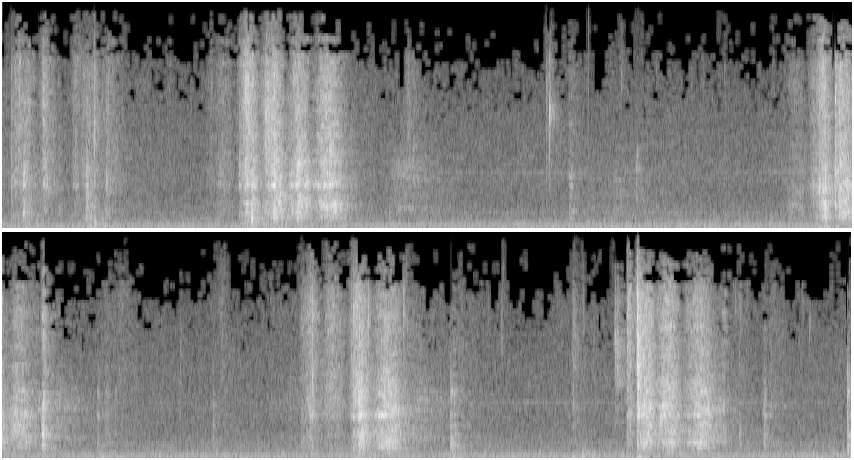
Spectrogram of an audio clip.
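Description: Kitchen knife cutting raw chicken wings in two on a wooden cutting board: about four short bouts of the blade rasping through the wing and scraping against the wood, over a steady low hum.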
